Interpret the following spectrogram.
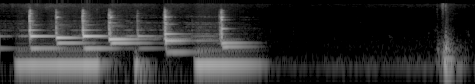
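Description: Mobile phone ringtone: a quick run of bright electronic notes with a low buzz under parts of it, stopping about a second and a half in.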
